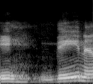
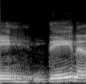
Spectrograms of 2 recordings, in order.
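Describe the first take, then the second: No difference in how they are said.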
